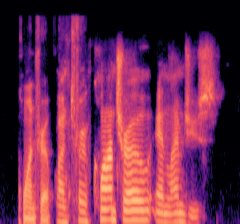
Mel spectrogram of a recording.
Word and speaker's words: Cointreau: and then how you say it, Contrier, Cointreau, Cointreau.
